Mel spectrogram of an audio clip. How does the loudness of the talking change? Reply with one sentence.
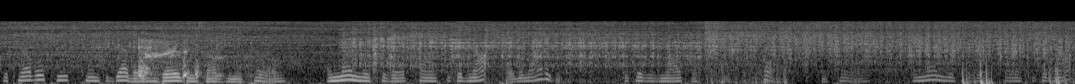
The loudness of the talking goes down.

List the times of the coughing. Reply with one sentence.
You can hear the coughing from 1.4 to 2.8 s.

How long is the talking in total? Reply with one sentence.
The talking can be heard for 11 seconds in total.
